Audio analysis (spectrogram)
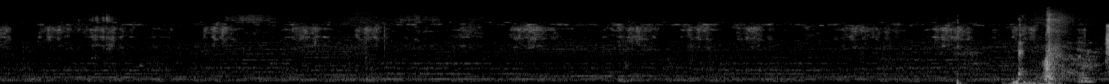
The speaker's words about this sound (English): So sorry, guys. Bless you.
